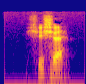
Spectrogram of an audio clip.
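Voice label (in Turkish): "sise", Turkish, male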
